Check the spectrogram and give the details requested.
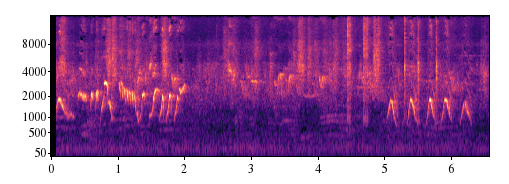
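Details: White-rumped shama singing in an aviary in the morning: short clear whistled notes slurring up and down in a quick run, a pause of quiet, then another rapid series of five downslurred whistles, with faint clicks behind.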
